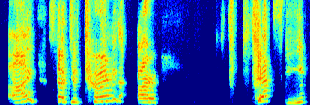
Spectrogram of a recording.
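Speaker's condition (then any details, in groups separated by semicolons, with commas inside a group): Stuttering; prolonged sounds, blocks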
